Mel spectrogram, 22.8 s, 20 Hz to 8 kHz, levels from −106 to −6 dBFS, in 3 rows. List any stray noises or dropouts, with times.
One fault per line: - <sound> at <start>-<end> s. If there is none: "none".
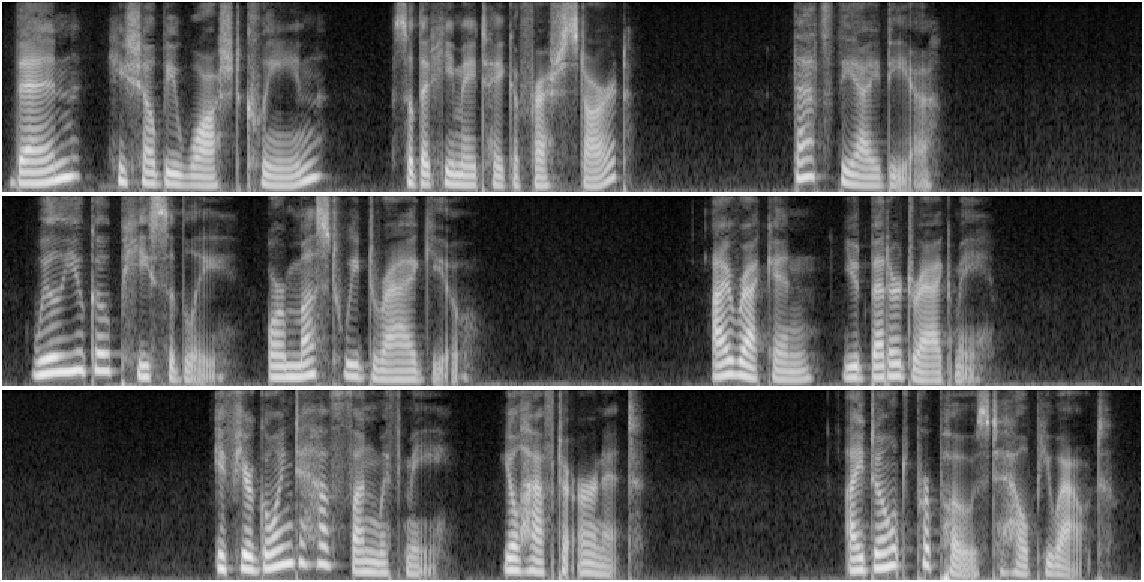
none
